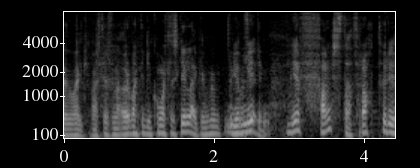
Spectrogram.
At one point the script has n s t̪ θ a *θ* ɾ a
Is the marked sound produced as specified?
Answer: yes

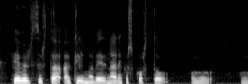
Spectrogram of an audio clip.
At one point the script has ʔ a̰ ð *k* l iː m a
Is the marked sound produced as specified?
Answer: yes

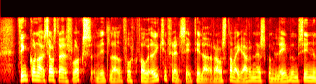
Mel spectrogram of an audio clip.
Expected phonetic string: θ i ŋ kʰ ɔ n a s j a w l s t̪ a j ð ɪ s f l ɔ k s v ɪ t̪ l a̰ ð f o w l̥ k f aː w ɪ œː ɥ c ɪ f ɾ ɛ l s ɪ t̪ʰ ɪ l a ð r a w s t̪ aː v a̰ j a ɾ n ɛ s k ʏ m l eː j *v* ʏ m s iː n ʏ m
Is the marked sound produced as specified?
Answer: yes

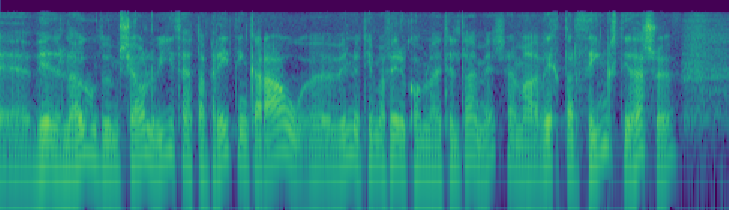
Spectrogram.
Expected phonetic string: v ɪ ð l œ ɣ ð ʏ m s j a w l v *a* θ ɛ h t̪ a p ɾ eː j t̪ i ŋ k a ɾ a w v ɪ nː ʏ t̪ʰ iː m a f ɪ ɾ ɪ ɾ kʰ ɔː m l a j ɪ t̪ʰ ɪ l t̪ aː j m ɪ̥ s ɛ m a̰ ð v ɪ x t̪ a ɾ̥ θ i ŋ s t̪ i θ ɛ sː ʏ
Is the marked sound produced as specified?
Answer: no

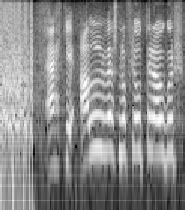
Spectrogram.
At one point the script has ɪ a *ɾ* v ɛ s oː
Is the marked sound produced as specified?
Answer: no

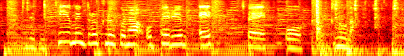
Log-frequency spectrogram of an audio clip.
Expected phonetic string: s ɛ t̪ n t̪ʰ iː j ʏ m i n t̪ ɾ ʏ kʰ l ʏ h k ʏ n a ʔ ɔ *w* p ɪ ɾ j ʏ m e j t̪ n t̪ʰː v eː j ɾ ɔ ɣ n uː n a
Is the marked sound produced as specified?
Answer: no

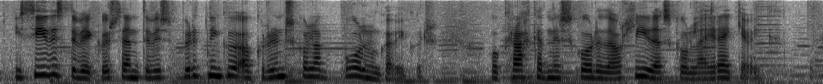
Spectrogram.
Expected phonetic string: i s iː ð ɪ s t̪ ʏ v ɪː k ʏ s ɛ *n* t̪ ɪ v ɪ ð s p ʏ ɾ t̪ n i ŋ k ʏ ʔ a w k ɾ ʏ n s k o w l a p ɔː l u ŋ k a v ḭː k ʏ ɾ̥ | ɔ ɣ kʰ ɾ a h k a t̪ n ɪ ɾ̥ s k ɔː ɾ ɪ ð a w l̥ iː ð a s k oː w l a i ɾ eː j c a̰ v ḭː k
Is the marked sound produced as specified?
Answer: yes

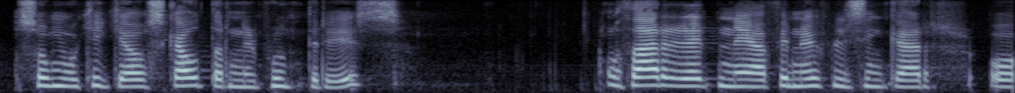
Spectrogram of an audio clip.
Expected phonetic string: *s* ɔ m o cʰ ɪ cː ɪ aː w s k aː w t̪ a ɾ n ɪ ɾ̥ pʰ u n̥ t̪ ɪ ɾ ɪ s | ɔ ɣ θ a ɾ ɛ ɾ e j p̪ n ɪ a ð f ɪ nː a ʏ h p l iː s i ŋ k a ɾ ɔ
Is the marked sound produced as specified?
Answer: yes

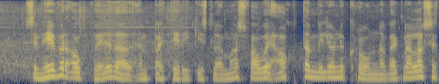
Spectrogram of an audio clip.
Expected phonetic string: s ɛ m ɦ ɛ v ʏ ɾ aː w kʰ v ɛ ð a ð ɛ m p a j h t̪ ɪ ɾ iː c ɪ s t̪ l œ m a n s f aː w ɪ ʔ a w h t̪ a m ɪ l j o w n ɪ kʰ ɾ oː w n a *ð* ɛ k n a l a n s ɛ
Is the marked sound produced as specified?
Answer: no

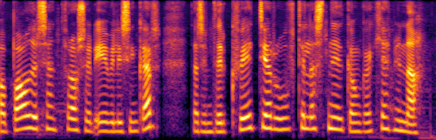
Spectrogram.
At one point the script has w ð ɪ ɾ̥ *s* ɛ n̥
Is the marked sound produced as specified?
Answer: yes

